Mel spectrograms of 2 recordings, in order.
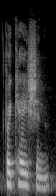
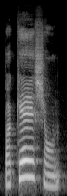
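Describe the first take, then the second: First: It is said with English pronunciation. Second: It is said with Japanese katakana pronunciation. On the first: "meaning vacation" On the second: "I will read in Japanese first"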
